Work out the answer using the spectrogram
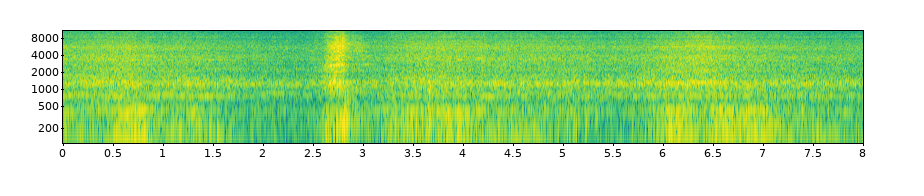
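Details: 2007 Ford F150 5.4 3V V8 after ticking noise fixed: idling and revving up and down cleanly with no tick; normal idle.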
